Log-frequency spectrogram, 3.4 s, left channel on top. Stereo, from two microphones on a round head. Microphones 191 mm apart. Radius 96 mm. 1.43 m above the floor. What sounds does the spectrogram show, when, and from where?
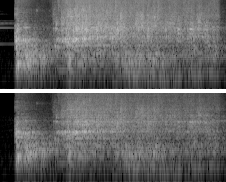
0.2 s a toilet flushing: 45° left (ahead or behind), 0.6 m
